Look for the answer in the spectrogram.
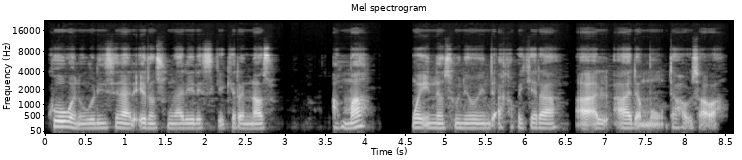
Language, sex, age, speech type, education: Hausa, male, 30-45, spontaneous, tertiary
